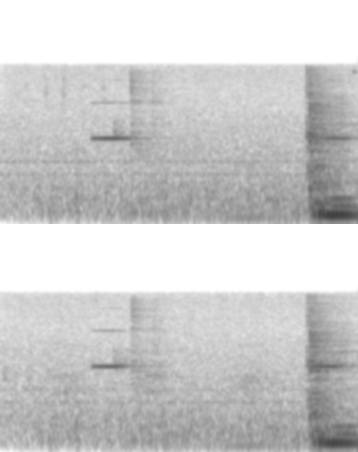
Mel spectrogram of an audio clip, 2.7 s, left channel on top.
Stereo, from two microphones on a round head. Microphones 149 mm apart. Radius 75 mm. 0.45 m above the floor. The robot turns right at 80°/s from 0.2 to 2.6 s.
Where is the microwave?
5° left (ahead or behind), 0.8 m; by 2.6 s 15° left (ahead or behind), 0.8 m.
